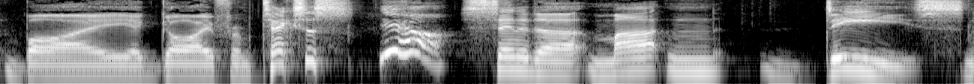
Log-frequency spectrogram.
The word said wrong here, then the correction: Dies: No, Congressman Martin Dees. – Dies. – Uh, dies. – Junior. You told me it's pronounced Dies. Junior.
